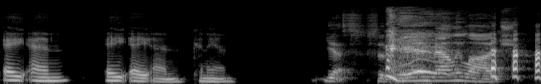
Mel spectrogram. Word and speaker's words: Canaan: that pretty much wrapped up our weekend at Canon Valley Lodge I think it's Canan Valley Lodge in West Virginia I think it's Canan it's not canon it's Canan I think I think you only pronounce one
